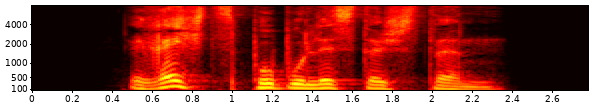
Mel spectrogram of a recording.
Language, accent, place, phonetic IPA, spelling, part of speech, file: German, Germany, Berlin, [ˈʁɛçt͡spopuˌlɪstɪʃstn̩], rechtspopulistischsten, adjective, De-rechtspopulistischsten.ogg
- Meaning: 1. superlative degree of rechtspopulistisch 2. inflection of rechtspopulistisch: strong genitive masculine/neuter singular superlative degree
